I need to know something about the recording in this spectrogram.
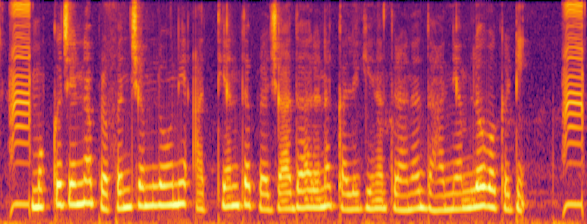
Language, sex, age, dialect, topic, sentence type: Telugu, female, 18-24, Southern, agriculture, statement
